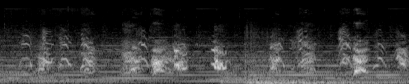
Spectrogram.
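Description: A pack of small dogs yipping and barking in quick, irregular overlapping calls, over background music with sustained notes.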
